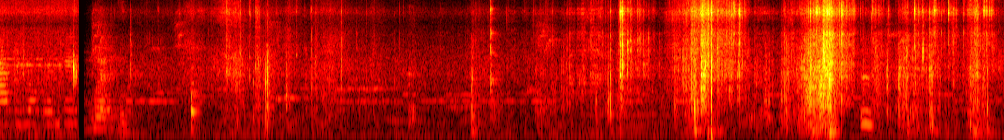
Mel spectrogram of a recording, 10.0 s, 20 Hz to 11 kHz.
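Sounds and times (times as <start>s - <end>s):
light clinks and knocks: 4.8s - 10.0s.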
